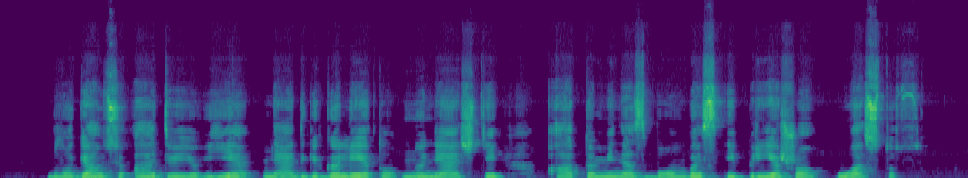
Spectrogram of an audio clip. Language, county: Lithuanian, Utena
